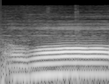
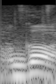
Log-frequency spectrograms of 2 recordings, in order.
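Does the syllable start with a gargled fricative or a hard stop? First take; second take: gargled fricative; hard stop. First: It starts with a vibrating throaty fricative. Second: It starts with a hard g stop. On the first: The speaker calls it right. "ada getaran" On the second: The speaker calls it wrong. "nggak boleh misalnya go"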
